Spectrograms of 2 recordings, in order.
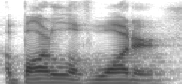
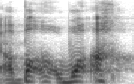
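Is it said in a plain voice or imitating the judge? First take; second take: plain voice; imitating judge. First: It is said in the speaker's plain voice. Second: It is said imitating the judge's voice.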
